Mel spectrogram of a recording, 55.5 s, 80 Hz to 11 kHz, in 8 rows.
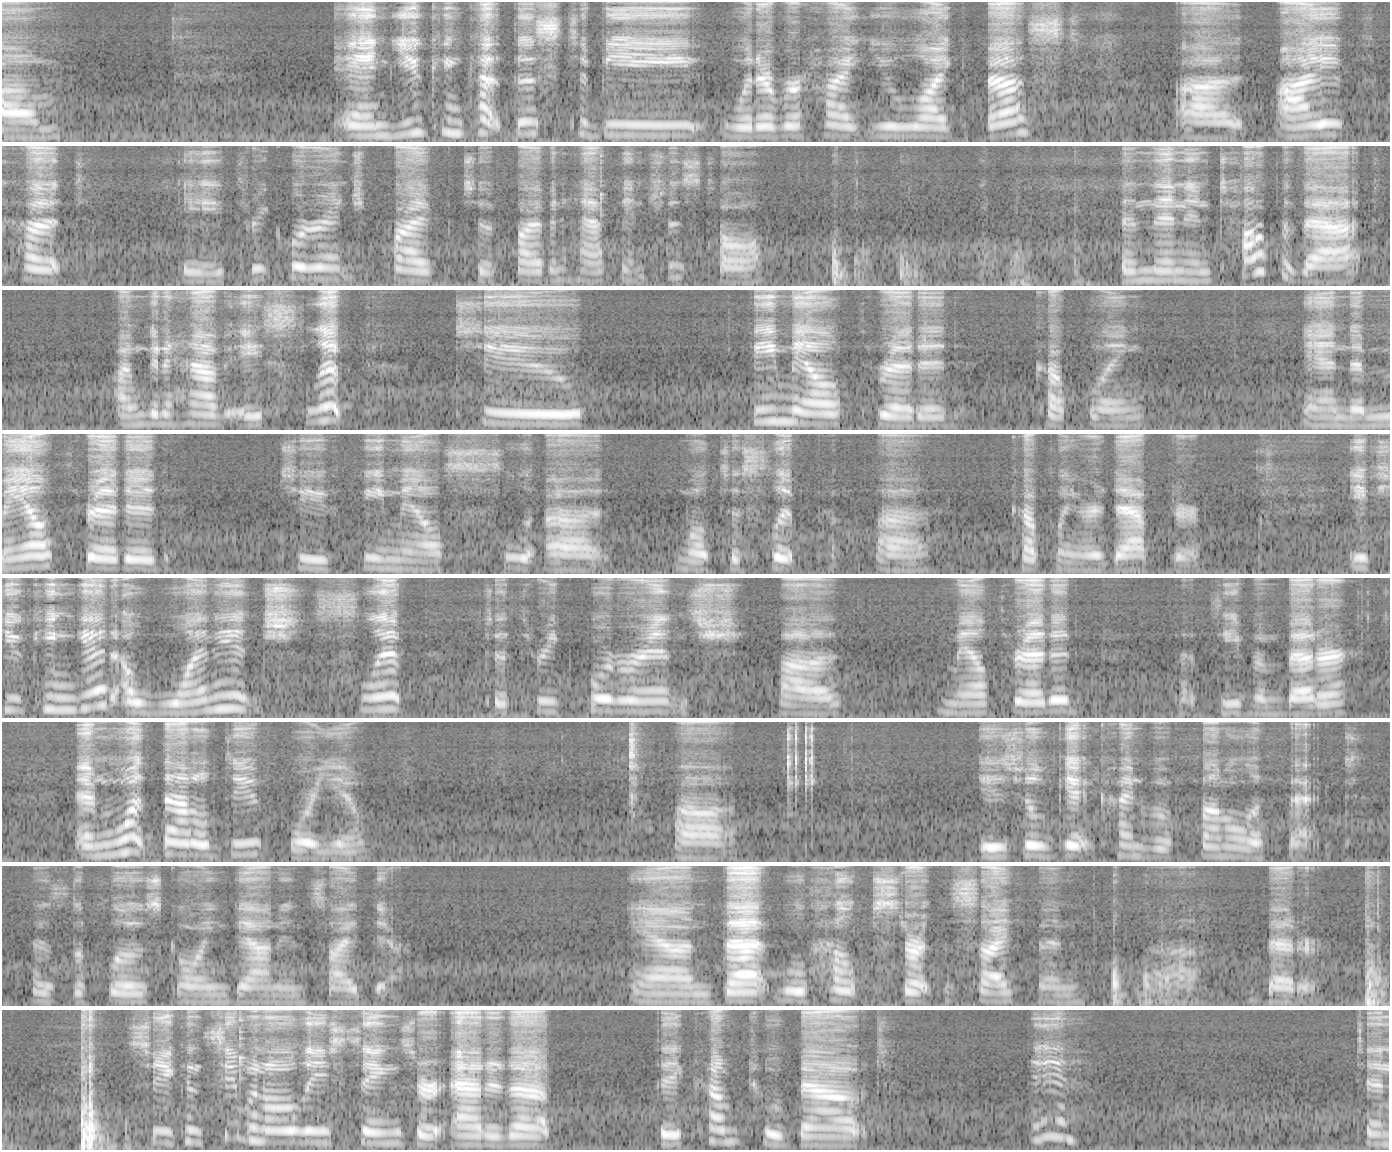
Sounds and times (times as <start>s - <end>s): Speech: 0.0s - 0.3s, 1.7s - 10.8s, 12.6s - 13.8s, 14.4s - 16.8s, 17.6s - 19.6s, 20.4s - 26.8s, 27.6s - 34.5s, 35.1s - 36.6s, 38.0s - 38.4s, 39.6s - 43.7s, 44.8s - 48.2s, 49.2s - 53.0s, 53.7s - 54.0s.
